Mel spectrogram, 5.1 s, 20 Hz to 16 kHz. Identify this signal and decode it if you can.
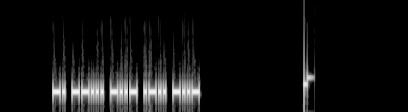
Morse code, heard as a keyed tone, about 40 wpm, 700 Hz. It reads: N7XLX
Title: USA Call Signs - 5 Characters - 4x Character Spacing - 40wpm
